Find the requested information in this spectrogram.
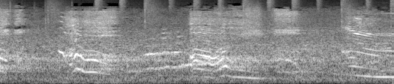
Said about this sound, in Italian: Qualcuno è entrato illegalmente nel sistema di filodiffusione fatto impiantare dal comune per le strade del centro e ha sostituito le melodie dei canti di Natale con un audio di tutt'altro genere, gemiti e sospiri a luci rosse.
